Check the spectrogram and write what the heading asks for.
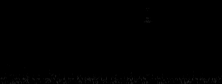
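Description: Near silence with faint strokes of a fine-tipped pen on paper as a dashed line is drawn, with one brief scratch about one and a half seconds in.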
